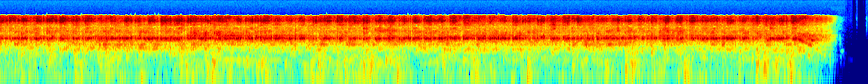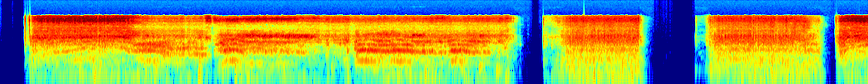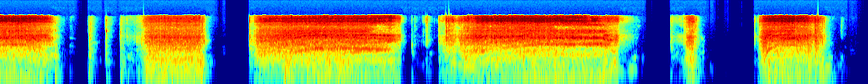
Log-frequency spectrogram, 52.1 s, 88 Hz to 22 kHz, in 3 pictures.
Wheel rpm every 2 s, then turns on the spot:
230, 230, 230, 230, 230, 230, 230, 220, 20, 100, 90, 90, 90, 70, 20, 10, 30, 80, 0, 20, 80, 50, 110, 70, 0, 40.
28-34 38-40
